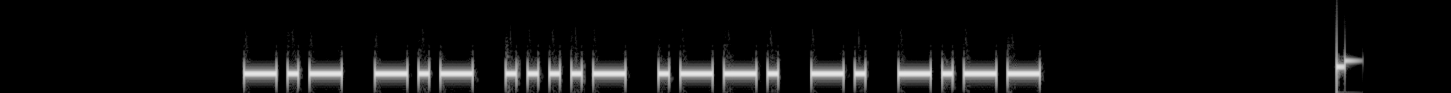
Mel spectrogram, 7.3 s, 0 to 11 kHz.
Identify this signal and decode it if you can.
Morse code, heard as a keyed tone, about 22 wpm, 700 Hz. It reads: KK4PNY
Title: USA Call Signs - 4x Character Spacing - 22wpm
